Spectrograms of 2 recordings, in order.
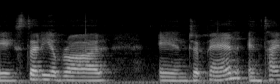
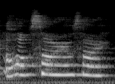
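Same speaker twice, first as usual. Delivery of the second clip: much higher, loud mock apology of the lady; flustered apology; 14 semitones higher, 7 dB louder, much faster than usual. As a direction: squeak out a hurried sorry as the lady. Lady apologizing after pulling hair.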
